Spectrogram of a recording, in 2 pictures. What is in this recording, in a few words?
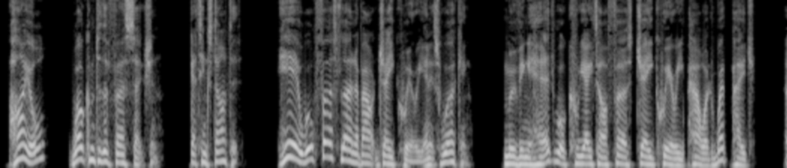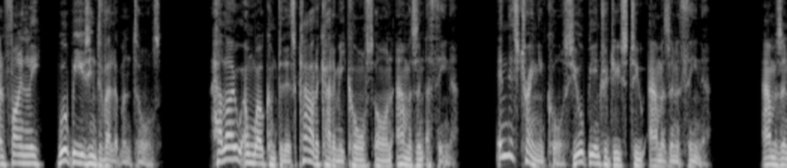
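British English, male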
